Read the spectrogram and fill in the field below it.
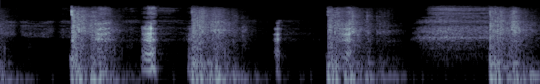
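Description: Someone pounds on a table with four heavy, booming thumps, loud and close, spaced unevenly with short pauses between them.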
